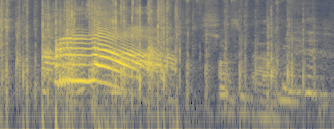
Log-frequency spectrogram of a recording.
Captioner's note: exc ited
